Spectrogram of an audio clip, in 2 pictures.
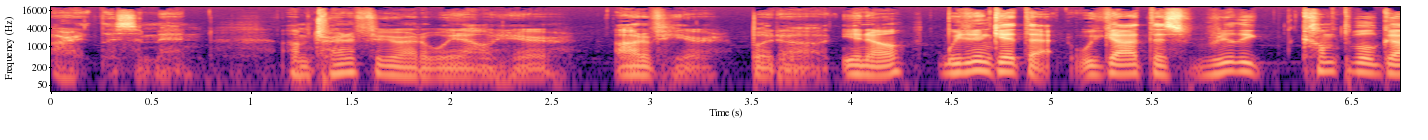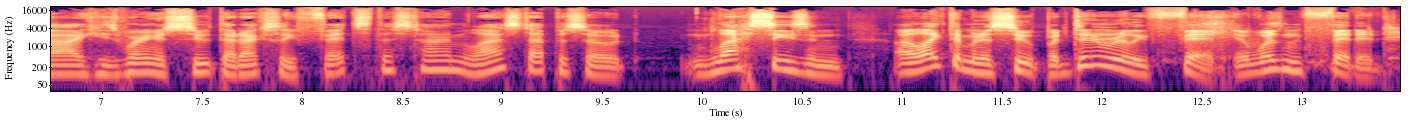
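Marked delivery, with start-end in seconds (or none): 0.0-3.3 soft, hushed whisper under the breath. Imagining what a show character might say in secret: imitating a character whispering. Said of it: "whispering every so often".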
